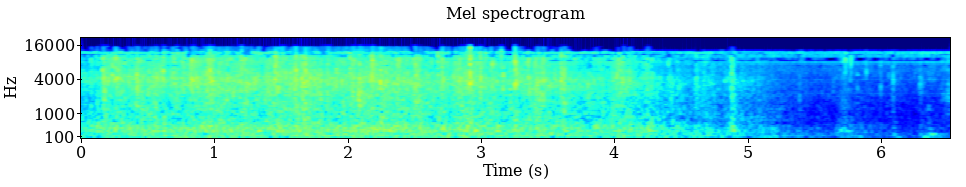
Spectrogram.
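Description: Applause from the members of parliament in the chamber, loud at once after the speaker's sentence, holding for about four seconds and then dying away.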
